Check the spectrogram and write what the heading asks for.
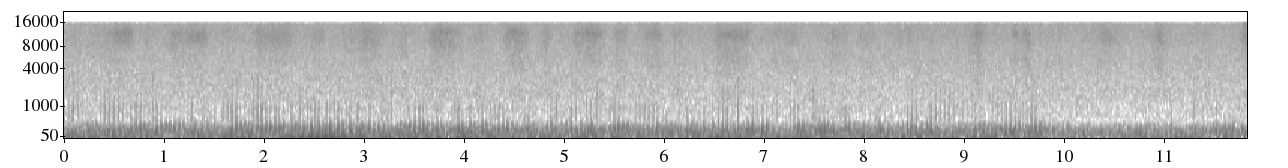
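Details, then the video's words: Happy cat purring while being massaged indoors: a steady, deep rumbling purr running continuously with slight pulsing swells, nothing else notable around it. "Purring kittens ASMR"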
